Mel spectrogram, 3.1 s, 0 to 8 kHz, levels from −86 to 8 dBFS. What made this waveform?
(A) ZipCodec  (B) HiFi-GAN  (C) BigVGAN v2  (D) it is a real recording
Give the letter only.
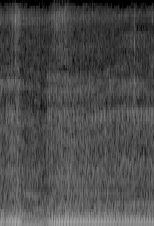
D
